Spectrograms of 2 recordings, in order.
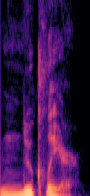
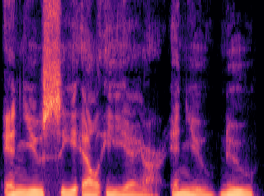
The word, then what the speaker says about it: nuclear: And when I learned how to spell it, it's kind of like the word nuclear. It's spelled N-U-C-L-E-A-R.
